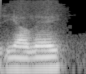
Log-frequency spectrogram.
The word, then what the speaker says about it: Yahweh: Now, how that name, YHVH, occasionally is pronounced as Yahweh, sometimes as Jehovah.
